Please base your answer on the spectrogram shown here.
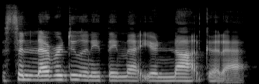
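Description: A woman's voice: fairly low pitch, a little fast, smooth. Stuffy-voiced woman chatting animatedly. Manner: animated, laughs often, restarts phrases. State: stuffy from a cold. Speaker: podcast co-host. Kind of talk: casual chat.

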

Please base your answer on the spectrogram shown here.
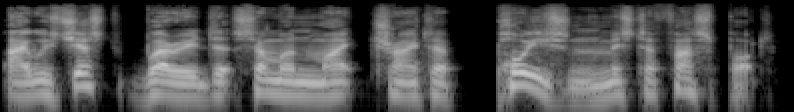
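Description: A man voicing a polite, slightly uneasy male boss in an audiobook, probing and quick to apologise. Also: medium pitch, very animated, no echo, clean studio sound. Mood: apologetic. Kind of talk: audiobook character dialogue.

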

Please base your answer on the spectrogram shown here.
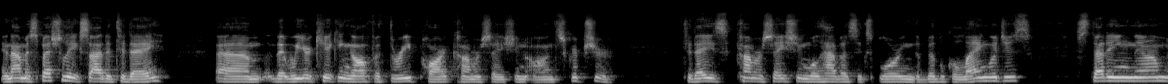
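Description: A man's voice: mid-range voice, moderate pace. A man hosting an interview podcast, upbeat and affirming, introducing guests and asking questions. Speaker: podcast host.

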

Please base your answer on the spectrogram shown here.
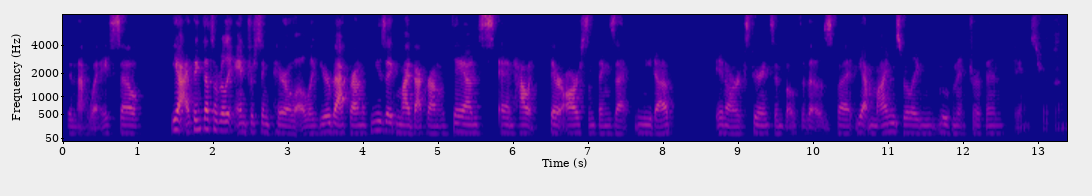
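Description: A woman's voice: extremely low pitch, steady tone, moderate pace. A woman dancer in a podcast conversation who speaks earnestly and searches for her words.

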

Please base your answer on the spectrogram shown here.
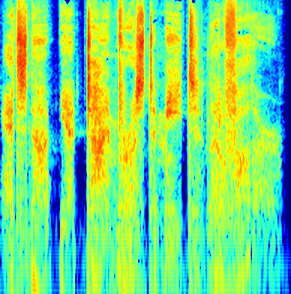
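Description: A man voicing a taunting, cryptic spirit that speaks from a well in an audiobook, in an eerie hushed whisper. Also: moderate pace, no room sound. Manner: mocking, cryptic, patient. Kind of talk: audiobook character voice.

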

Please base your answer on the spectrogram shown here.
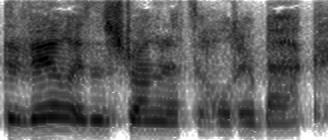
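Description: A woman's voice: medium pitch, steady tone, fairly quick, darkish tone, highs cut off, lightly acted. A woman playing a reverent, mystical member of a witches' coven, telling stories in a radio drama.

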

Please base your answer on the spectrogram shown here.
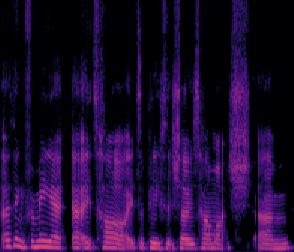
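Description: A woman speaks as a podcast host. Her pitch sits in the middle of the range for women. She talks in a conversational reviewing style, as if discussing a work with a guest. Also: moderate pace. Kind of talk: conversational review of an audio play.

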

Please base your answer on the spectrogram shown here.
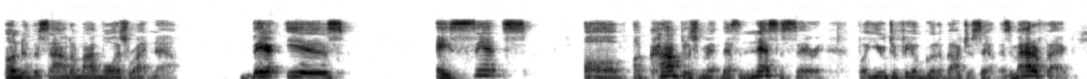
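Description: A man delivers a teaching sermon in a high-set voice that is markedly hoarse-edged and full of gravelly creak. He is deliberate and emphatic, circling back to key phrases and putting questions to his listeners. The recording sounds somewhat dull. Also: animated. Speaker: preacher.

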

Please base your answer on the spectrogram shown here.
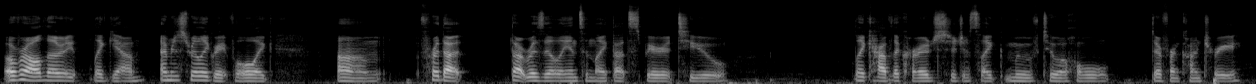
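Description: A woman's voice: deep voice, flat delivery, normal speed. A young woman from California, a podcast co-host, chatting casually in long rambling answers full of "like" and laughs. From California, USA. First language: Tagalog.

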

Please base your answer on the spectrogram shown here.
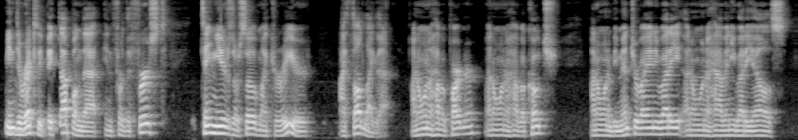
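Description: A man's voice: medium pitch, fairly bright tone. A middle-aged man from Ecuador, a native Spanish speaker, telling his personal story as a podcast guest. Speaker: podcast guest, real estate investor.

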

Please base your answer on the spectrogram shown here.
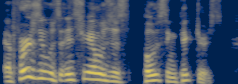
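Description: Young male podcast host, 20, loose filler-heavy rambling, higher-pitched, dry and close-miked. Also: big pitch swings, quick pace, darkish tone, no room sound. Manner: rambling, filler-heavy, keeps asking "right?". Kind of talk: casual podcast chat.

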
